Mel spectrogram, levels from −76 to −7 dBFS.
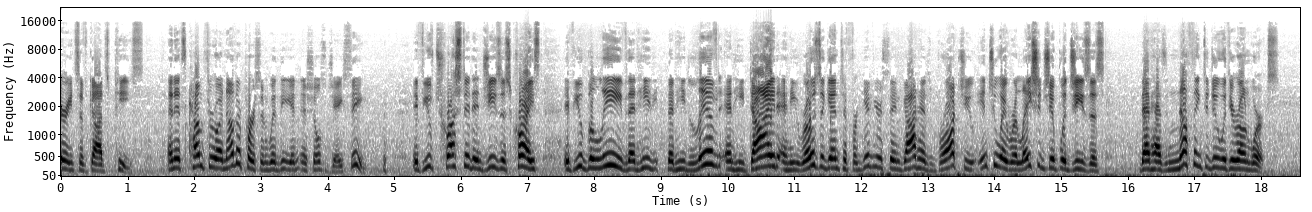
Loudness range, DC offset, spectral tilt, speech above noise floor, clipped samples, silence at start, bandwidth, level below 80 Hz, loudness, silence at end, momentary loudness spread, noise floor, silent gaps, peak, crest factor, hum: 5 LU; under 0.1%; -4 dB/octave; 20 dB; 0.5%; 0 s; 16 kHz; -30 dBFS; -12 LUFS; 0 s; 12 LU; -31 dBFS; none; 0 dBFS; 12 dB; none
